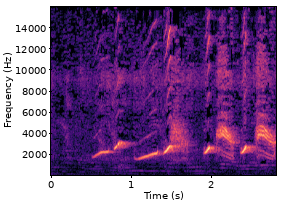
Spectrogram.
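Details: Sooty-headed bulbul song used as a lure to provoke rival birds into lively gacor singing: clear whistled notes sliding upward, then brighter rising phrases after a short pause, over faint low background hum.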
